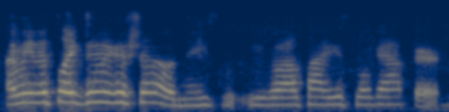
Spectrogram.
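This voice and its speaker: A woman's voice: on the high side, fast, no room sound. Woman chatting casually, dry lo-fi sound. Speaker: podcast cast member. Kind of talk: casual chat.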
